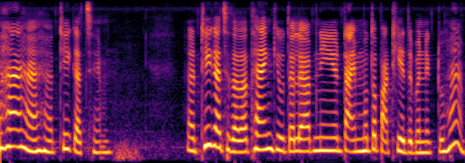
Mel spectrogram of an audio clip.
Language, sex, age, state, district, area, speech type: Bengali, female, 18-30, West Bengal, Howrah, urban, spontaneous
